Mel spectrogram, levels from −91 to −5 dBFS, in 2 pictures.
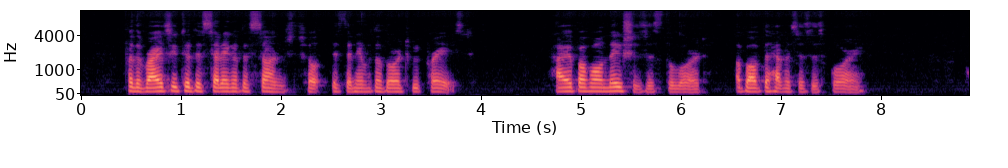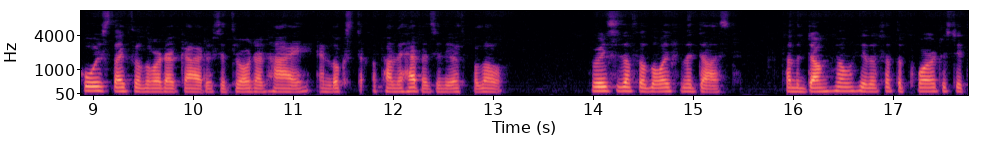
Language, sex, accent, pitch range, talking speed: English, female, American, 125-155 Hz, 235 wpm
